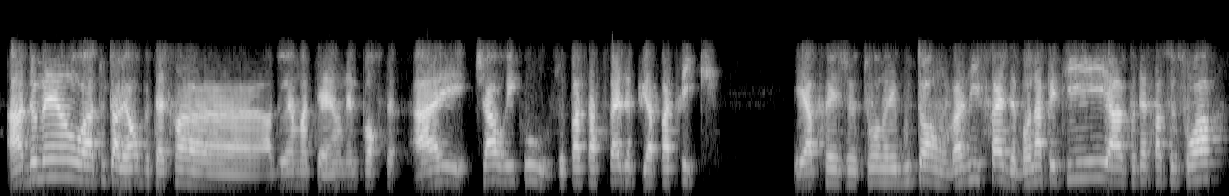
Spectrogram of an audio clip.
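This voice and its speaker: A man's voice: on the high side, measured pace. A man chatting casually over CB radio, explaining things and repeating himself as he runs the round. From southwest France. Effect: CB radio transmission. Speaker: amateur CB radio operator running the evening round. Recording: narrow tinny CB radio signal.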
